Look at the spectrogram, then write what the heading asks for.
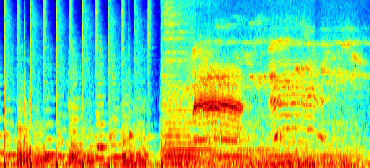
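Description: A short music jingle: about three seconds of punchy, evenly spaced staccato chords, then a sustained, loud passage with warbling, bleat-like wavering notes on top. No one speaks.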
